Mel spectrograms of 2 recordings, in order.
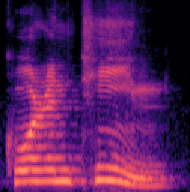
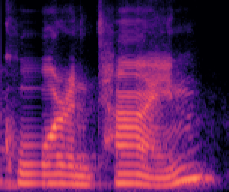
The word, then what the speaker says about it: quarantine: should bring it here it's pronounced quarantine not core and time quarantine be like a teen because a teen is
